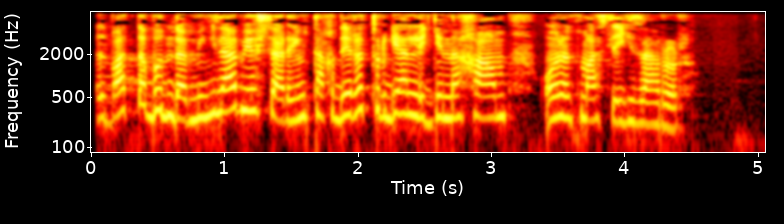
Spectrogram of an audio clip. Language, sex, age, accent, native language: Uzbek, female, under 19, Navoiy, Uzbek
